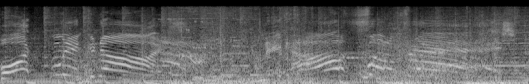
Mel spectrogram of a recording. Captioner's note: none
